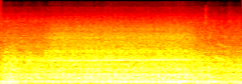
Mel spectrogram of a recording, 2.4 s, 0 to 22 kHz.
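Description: A 1995 Porsche 911 993 Carrera RS 3.8 Clubsport engine pulling steadily at high revs from inside the car, a loud continuous drone with no clear gear-change breaks.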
